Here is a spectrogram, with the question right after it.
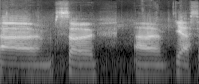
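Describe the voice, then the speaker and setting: A man with an American accent, with noticeable background noise. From Britain. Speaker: game music composer. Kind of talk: interview on livestream. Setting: video call.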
